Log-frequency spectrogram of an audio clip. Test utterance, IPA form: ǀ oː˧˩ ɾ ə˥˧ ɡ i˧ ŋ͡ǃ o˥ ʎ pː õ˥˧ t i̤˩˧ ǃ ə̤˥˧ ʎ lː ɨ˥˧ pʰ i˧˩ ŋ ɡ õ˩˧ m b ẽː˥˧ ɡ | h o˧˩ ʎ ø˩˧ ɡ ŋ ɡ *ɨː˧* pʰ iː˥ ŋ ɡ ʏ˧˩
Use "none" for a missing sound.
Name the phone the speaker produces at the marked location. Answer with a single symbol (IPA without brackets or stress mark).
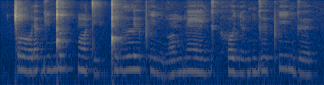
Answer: ɨː˧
